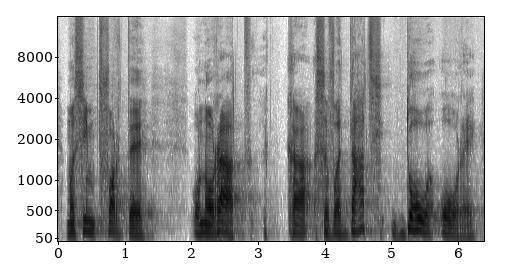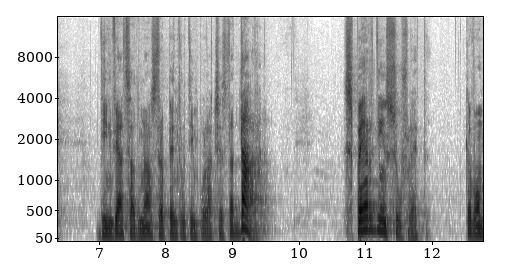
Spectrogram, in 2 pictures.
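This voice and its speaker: A man at medium pitch, very slow with long, frequent pauses, very wide pitch swings and big swings in loudness, over a quiet background. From Romania, Cluj county (Transylvania); Romania. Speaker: sculptor. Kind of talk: talk at an art event. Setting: stage with audience. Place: church. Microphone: headset.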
